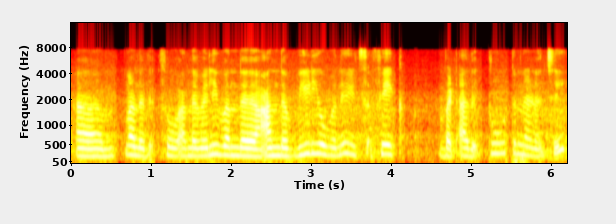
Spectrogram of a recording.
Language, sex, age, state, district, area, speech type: Tamil, female, 60+, Tamil Nadu, Mayiladuthurai, rural, spontaneous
